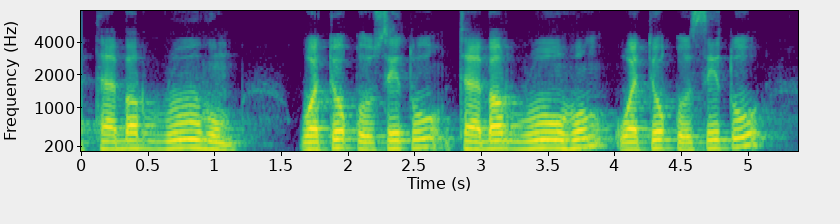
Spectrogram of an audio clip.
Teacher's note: ميم ساكنة في كلمة تبروهم أتى بعدها حرف الواو، والواو من حروف الإظهار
